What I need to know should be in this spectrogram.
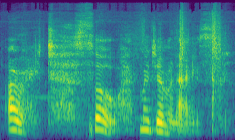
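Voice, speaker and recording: Woman doing a tarot reading, slow and gravelly, soft half-whispered late-night talk. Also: expressive, heavy background noise. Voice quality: low voice. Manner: soft and low, drifting into whispers. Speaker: tarot reader.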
